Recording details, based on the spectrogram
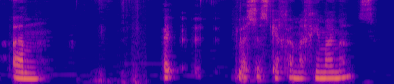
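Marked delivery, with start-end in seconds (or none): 2.9-4.6 hushed whisper, barely voiced. Speaking in character to Talia outside a room: whispering. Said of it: "and then I whisper to Talia".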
